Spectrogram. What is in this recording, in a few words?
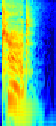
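"cad", British English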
